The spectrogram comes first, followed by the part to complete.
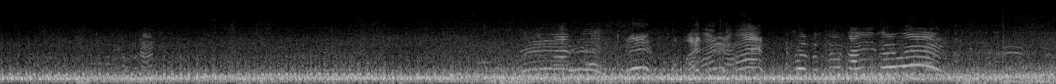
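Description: Steady low drone of a Balinese kite's guwangan, the humming bow strung across its top, vibrating in strong wind. People's voices come in over it from about halfway through.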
